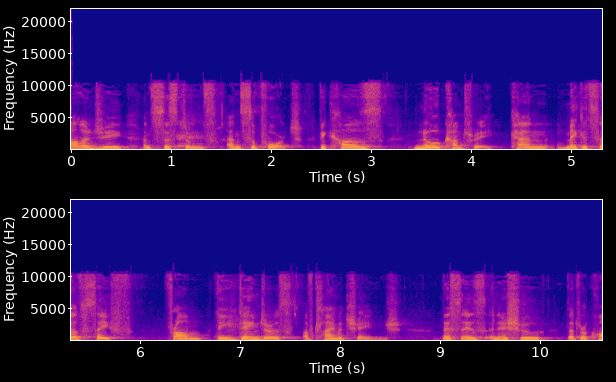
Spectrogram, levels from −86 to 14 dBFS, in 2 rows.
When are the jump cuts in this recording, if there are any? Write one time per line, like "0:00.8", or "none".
0:01.5
0:02.4
0:04.3
0:06.7

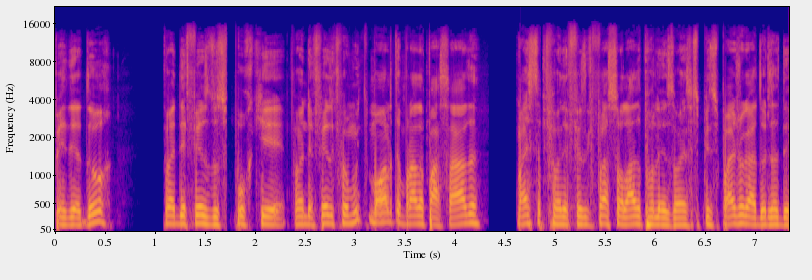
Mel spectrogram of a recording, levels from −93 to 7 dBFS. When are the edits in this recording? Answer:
0:01.7
0:04.3
0:04.9
0:06.4

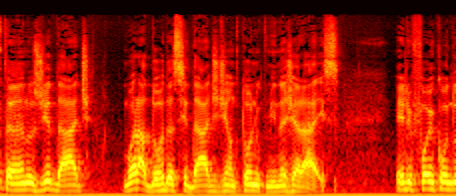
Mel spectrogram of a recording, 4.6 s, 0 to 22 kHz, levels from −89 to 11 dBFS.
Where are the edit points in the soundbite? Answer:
0:02.6

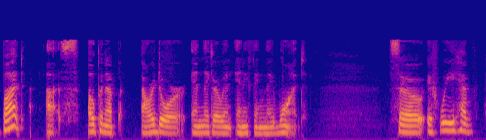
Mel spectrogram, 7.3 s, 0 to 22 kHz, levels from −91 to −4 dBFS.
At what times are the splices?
0:01.3
0:03.2

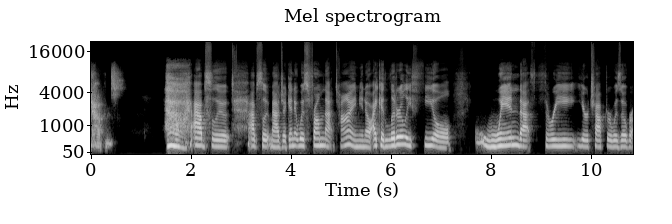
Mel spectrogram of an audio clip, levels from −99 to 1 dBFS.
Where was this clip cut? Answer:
none

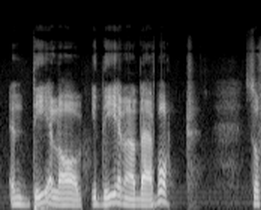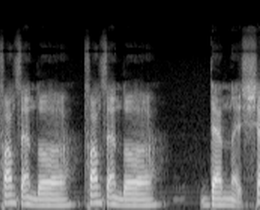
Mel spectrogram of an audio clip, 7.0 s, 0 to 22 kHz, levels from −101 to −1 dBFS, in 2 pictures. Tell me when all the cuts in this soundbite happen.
0:01.1
0:02.0
0:04.6

